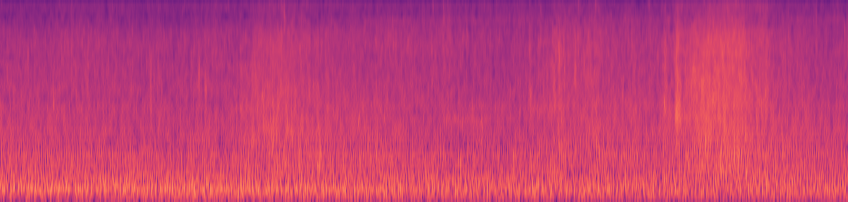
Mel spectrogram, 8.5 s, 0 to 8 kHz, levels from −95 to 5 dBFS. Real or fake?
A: fake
